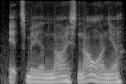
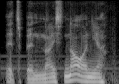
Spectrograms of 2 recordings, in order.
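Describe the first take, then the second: First: It is said in a southern accent. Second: It is said in the speaker's ordinary accent.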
